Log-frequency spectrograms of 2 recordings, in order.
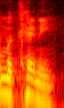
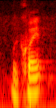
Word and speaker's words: McKinney: Is it McQuenny or McKinney? McQuenny. McQuenny.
